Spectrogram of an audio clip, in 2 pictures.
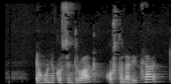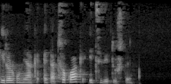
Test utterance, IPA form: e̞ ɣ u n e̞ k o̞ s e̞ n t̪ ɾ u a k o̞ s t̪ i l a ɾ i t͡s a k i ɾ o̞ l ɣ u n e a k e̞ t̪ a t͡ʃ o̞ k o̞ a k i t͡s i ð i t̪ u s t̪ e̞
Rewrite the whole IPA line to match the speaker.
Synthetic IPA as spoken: e̞ ɣ u n e̞ k o̞ s e̞ n t̪ ɾ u a k o̞ s t̪ a l a ɾ i t͡s a k i ɾ o̞ l ɣ u n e a k e̞ t̪ a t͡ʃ o̞ k o̞ a k i t͡s i ð i t̪ u s t̪ e̞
